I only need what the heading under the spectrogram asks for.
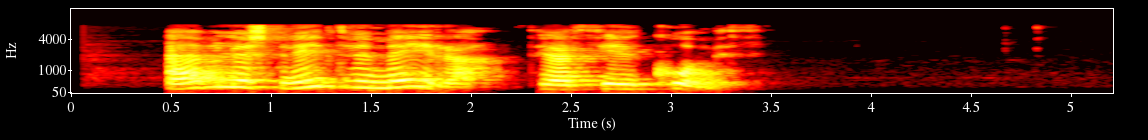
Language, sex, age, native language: Icelandic, female, 50-59, Icelandic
